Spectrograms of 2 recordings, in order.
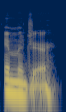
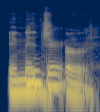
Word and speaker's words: Imgur: But I think it's pronounced Imager. Imager, because it's images.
